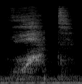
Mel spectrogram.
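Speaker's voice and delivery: breathless whispered disbelief; stunned whisper at a before and after picture; whispered what. Retold or imitated. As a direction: breathe it in awe. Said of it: "I'm like".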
